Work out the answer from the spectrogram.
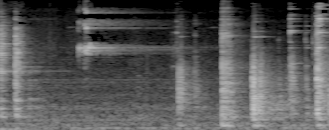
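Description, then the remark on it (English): Metal pliers and a big wrench clank and knock against a mess of lab pipes and valves used to pressurize cylinders, in a series of sharp, bright impacts, one followed by a sustained ringing tone, then several irregular clanks in quick succession, with no talking. “is fighting with a mess of pipes and valves she'll use to pressurize the cylinders.”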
